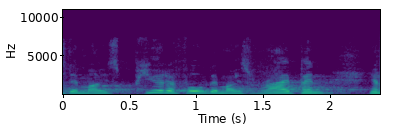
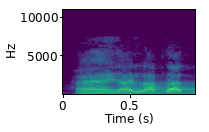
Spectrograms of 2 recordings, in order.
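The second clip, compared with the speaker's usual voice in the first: normal talking voice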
